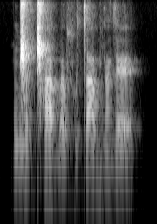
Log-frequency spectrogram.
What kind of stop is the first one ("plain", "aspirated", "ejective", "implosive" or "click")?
click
